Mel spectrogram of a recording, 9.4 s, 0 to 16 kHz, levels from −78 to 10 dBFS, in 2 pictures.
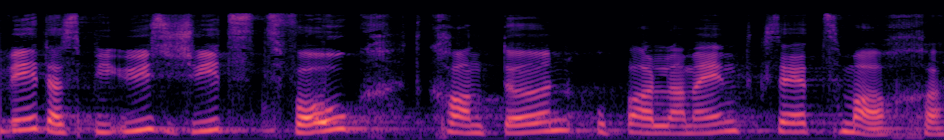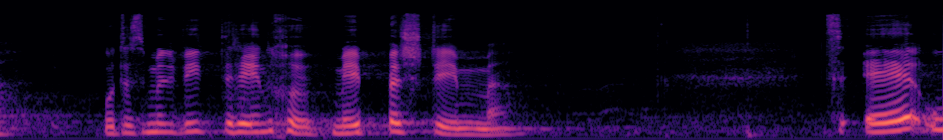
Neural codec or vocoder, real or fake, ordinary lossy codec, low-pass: none; real; AAC, 96 kbps; 10.8 kHz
